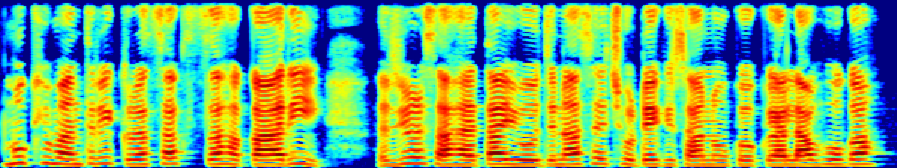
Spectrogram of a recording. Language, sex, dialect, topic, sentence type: Hindi, female, Kanauji Braj Bhasha, agriculture, question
